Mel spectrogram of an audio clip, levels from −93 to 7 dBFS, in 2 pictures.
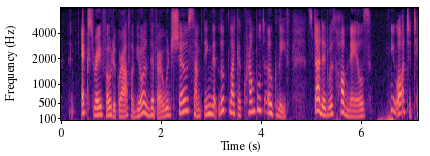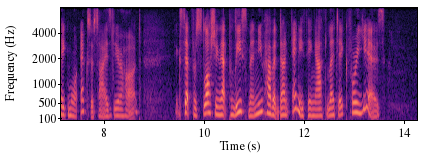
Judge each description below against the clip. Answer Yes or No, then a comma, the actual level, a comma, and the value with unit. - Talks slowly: No, average, 170 wpm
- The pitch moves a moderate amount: No, wide, 6.4 semitones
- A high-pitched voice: Yes, high, 200 Hz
